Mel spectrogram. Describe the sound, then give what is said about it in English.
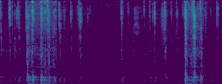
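Typing on a computer keyboard: two short, quiet bursts of rapid clicking keystrokes separated by a pause of softer background noise. “Had to type that on Facebook at the World Wrestling Podcast.”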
